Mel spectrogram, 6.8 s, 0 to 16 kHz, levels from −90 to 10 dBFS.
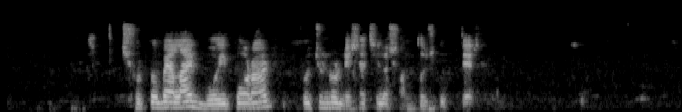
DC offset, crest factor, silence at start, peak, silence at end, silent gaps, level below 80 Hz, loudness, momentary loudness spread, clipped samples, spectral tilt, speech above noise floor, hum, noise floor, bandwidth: under 0.1%; 24 dB; 0.9 s; -4 dBFS; 2.05 s; none; -70 dBFS; -25 LUFS; 16 LU; under 0.1%; -4.5 dB/octave; 53 dB; none; -77 dBFS; 7.4 kHz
